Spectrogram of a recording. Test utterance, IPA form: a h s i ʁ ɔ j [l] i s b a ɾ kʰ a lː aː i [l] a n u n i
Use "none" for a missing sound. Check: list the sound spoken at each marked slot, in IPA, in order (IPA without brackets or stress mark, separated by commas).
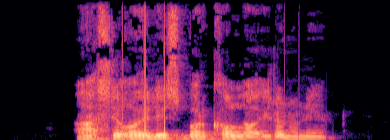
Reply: l, ɾ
